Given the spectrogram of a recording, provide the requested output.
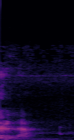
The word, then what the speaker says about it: Kyllä: It's hard to even pronounce. Yeah. Kyllä. Yes. Killa.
